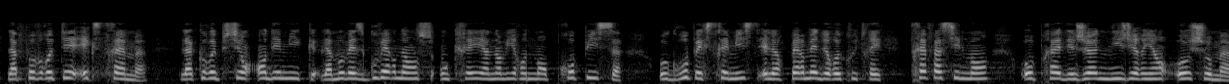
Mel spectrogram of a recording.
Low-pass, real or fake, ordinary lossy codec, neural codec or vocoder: 7.2 kHz; real; MP3, 64 kbps; none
